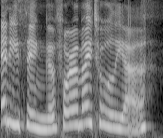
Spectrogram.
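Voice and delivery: put-on Italian accent, slow and high-pitched. Voicing a character who loads the party up: Italian accent. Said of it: "I love your Italian accent".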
